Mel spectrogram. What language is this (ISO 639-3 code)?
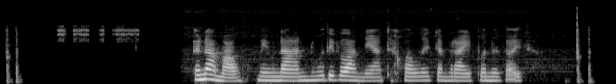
cym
